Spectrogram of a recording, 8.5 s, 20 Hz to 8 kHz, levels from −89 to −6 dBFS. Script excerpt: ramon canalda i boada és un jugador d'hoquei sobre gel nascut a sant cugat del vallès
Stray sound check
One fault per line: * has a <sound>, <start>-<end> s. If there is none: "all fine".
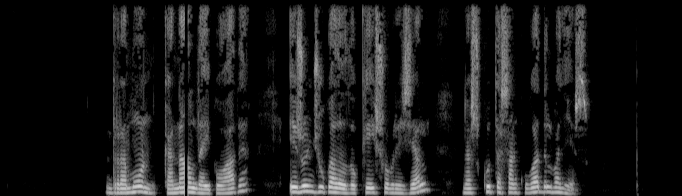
* has a dropout, 2.3-2.4 s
